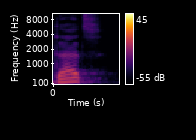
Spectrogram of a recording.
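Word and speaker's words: ث: central upper incisors, and you try to slightly bring the tongue out in between the upper and lower incisors. And so with that, you will be able to pronounce tha in the best way.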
